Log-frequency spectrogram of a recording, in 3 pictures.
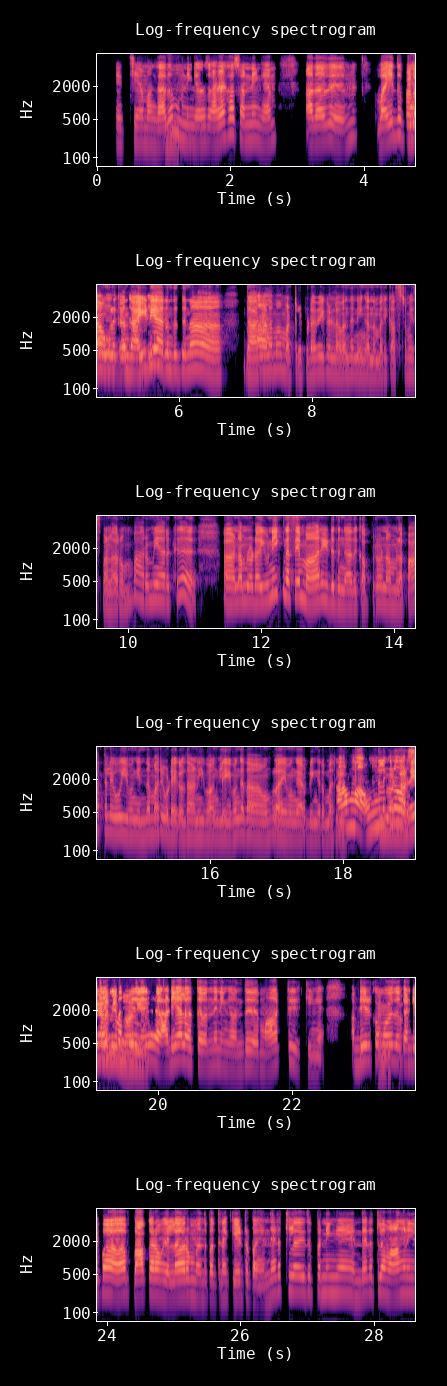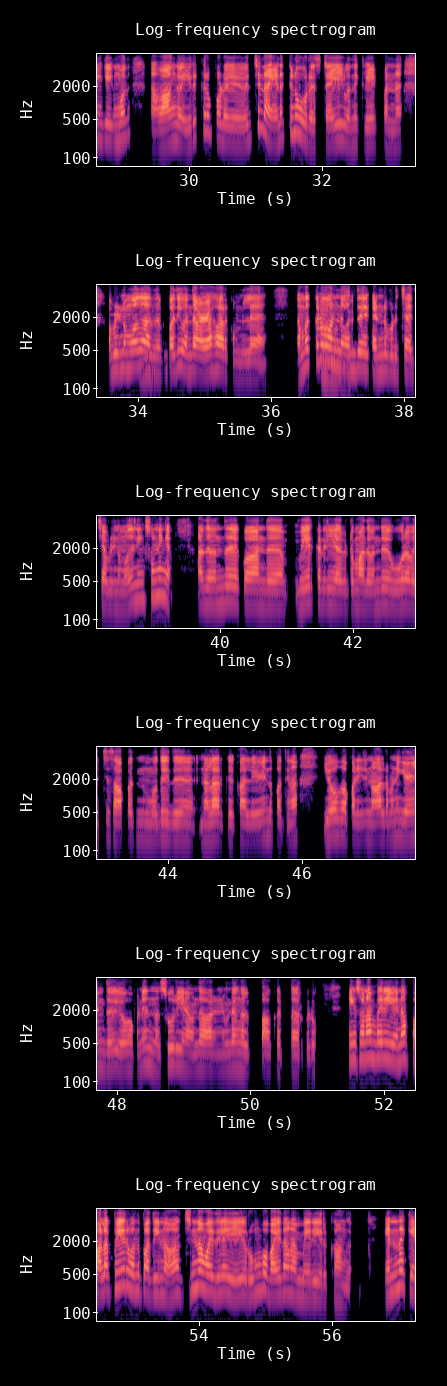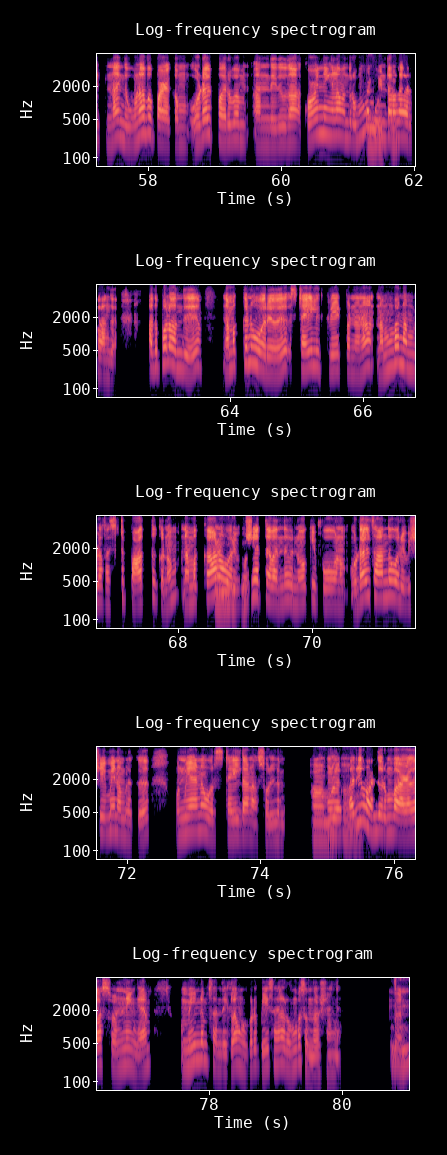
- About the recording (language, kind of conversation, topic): Tamil, podcast, வயது கூடிக்கொண்டே போகும் போது உங்கள் தோற்றப் பாணி எப்படி மாறியது?
- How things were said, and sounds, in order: in English: "கஸ்டமைஸ்"; in English: "யுனிக்னெஸ்ஸே"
